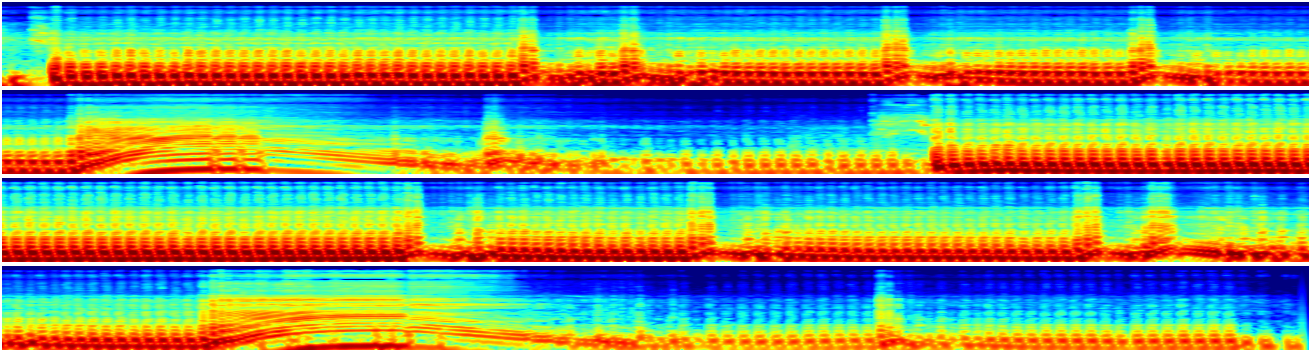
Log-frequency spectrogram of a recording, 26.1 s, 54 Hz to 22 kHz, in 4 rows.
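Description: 2020 Kawasaki Ninja 650 parallel-twin engines with the dB killers removed, heard one after the other: first through a Yoshimura slip-on exhaust, then, after a cut about eleven seconds in, through an Arka exhaust. Each gets a run of short throttle blips and one longer rev that climbs and falls, then drops back to idle.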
